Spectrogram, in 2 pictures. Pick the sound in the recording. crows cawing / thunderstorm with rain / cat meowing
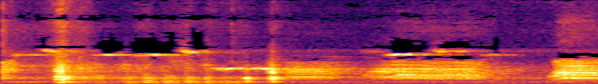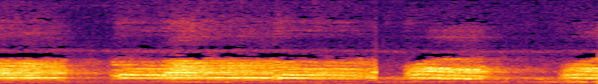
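crows cawing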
